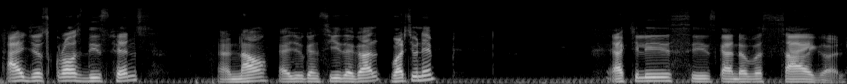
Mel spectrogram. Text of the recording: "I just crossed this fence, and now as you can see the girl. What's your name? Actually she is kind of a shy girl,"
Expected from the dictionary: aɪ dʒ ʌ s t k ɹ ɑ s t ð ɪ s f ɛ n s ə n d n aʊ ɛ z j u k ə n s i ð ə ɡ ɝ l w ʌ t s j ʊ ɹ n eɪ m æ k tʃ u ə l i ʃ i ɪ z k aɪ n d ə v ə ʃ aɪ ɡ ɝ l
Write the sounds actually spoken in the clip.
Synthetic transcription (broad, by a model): aɪ dʒ ʌ s t k ɹ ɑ s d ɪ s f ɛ n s ə n d n aʊ ɛ z j u k ə n s i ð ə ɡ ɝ l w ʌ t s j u n eɪ m æ k tʃ u ə l i s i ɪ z k aɪ n d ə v ə s aɪ ɡ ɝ l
